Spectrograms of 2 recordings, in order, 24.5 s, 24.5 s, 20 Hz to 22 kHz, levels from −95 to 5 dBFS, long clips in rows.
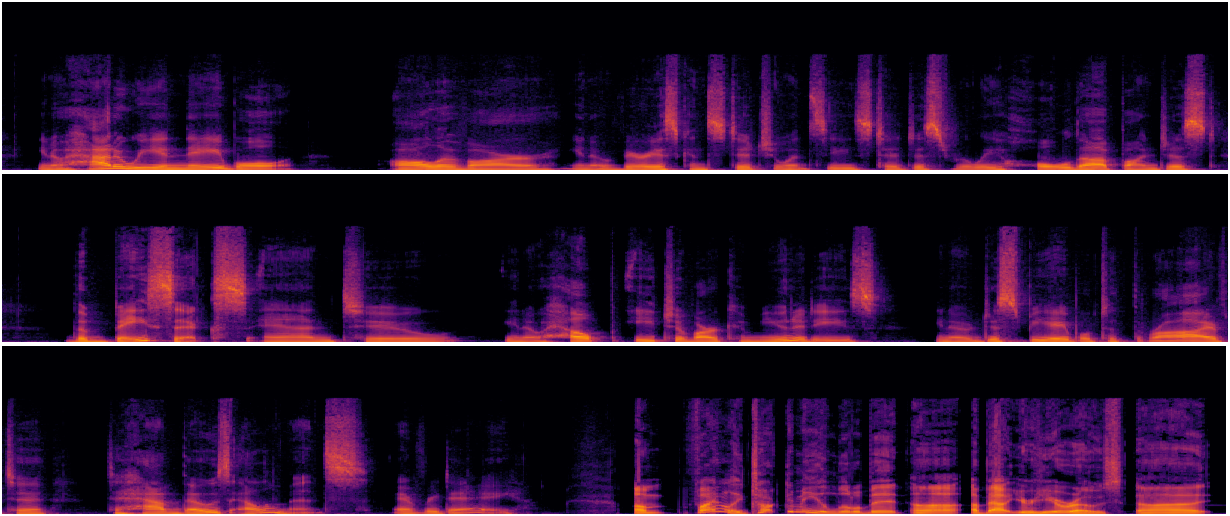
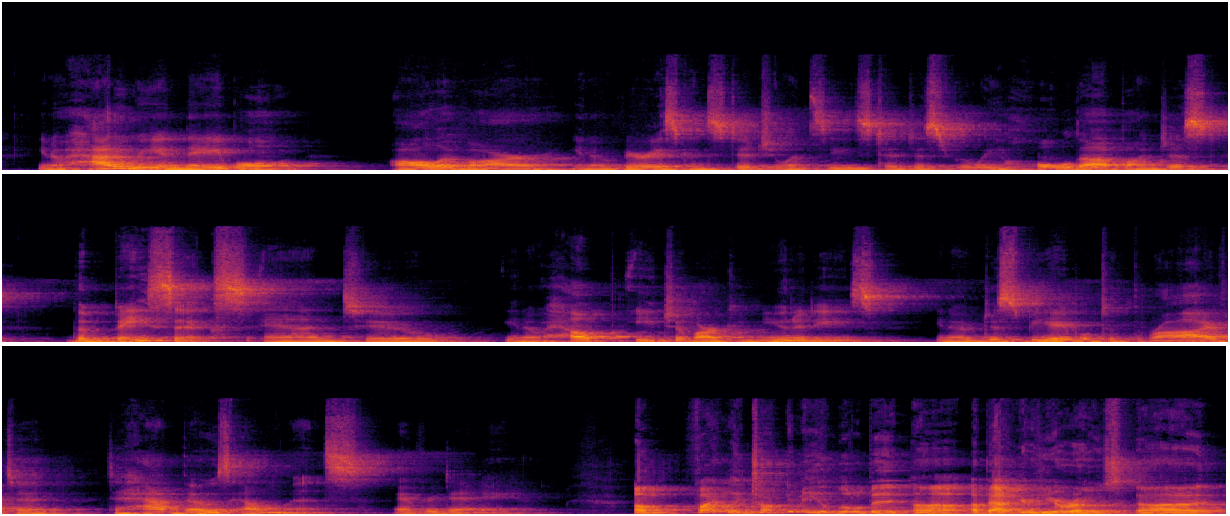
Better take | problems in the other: first | room echo; slight; dies away in 0.9 s

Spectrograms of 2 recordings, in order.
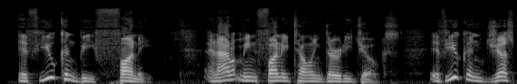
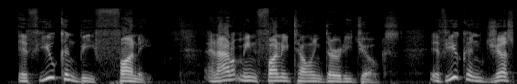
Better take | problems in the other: neither | none

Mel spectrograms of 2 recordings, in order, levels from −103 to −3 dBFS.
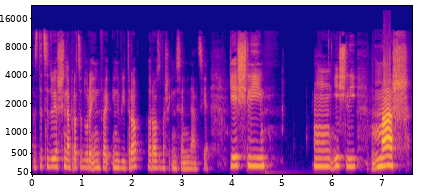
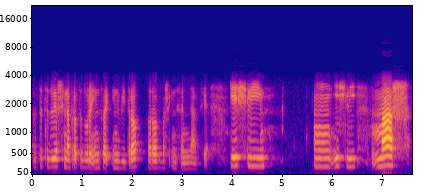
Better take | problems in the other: first | phone-call audio; nothing above 3 kHz

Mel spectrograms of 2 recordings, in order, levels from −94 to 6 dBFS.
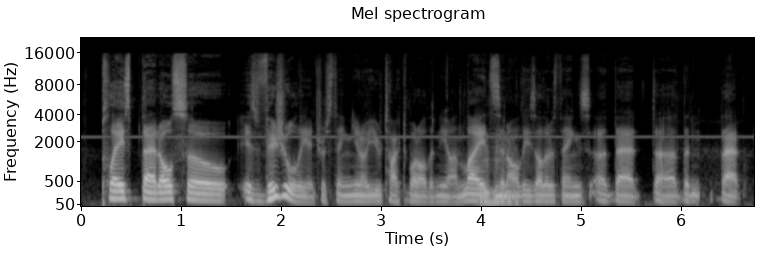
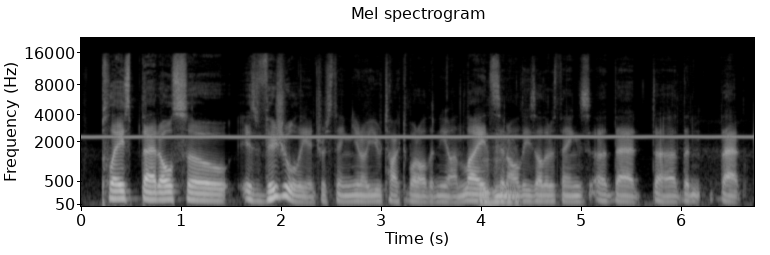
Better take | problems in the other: first | high-pitched whine; loud; throughout; 2.5 kHz, 9 dB below the speech; faint in the first

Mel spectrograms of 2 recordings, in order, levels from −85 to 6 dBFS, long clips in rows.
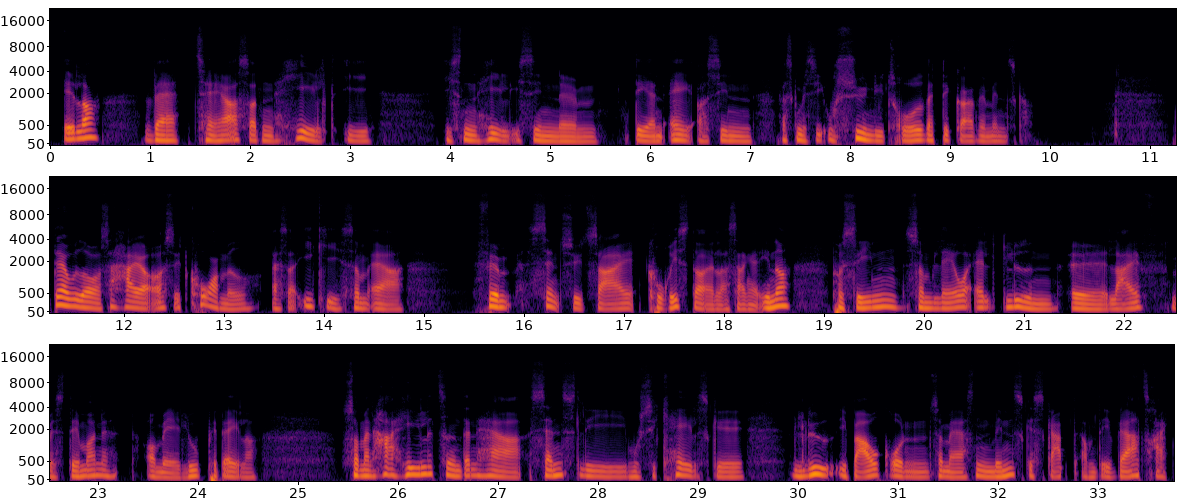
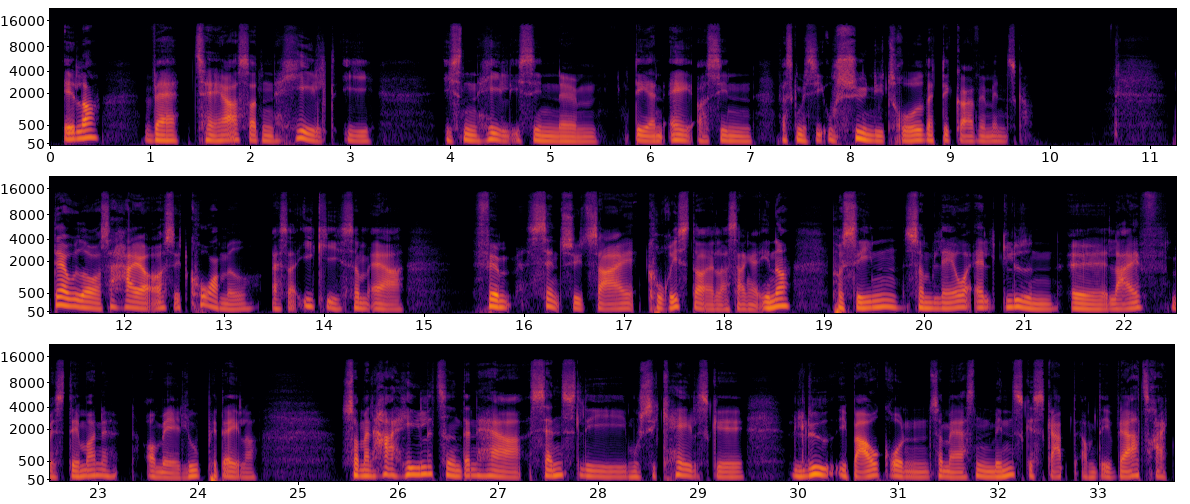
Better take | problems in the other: second | muffled; very; fading above 1.5 kHz

